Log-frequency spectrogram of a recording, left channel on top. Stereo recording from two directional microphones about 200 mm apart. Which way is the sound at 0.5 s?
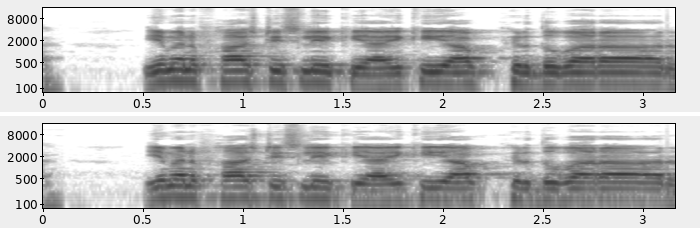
40° left (ahead or behind).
